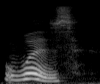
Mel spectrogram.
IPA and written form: wəz (was)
